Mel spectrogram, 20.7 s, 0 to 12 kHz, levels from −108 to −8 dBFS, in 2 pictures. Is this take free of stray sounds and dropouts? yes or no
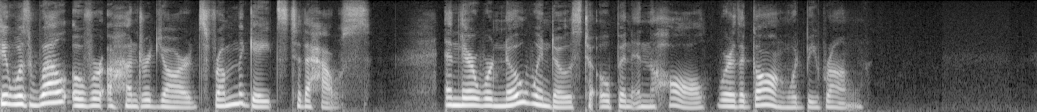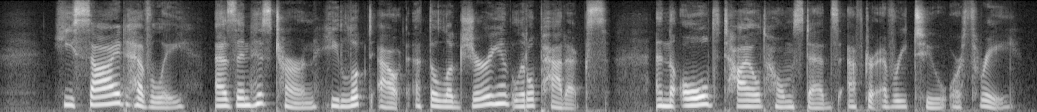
yes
